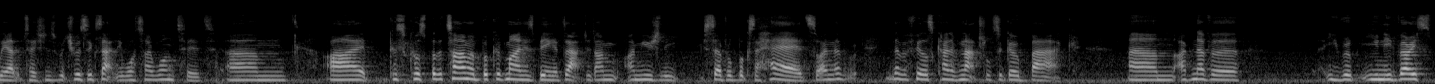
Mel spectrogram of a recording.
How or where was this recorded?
busy venue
